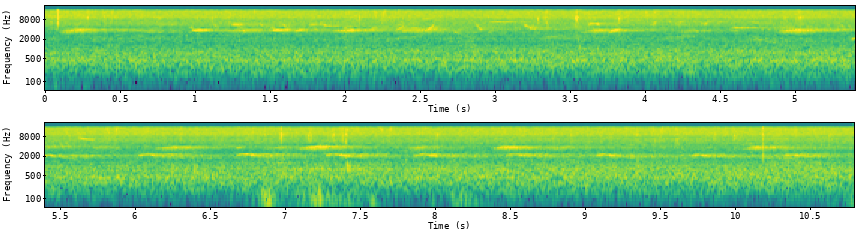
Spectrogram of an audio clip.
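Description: Faint outdoor ambience of small birds calling: short high chirps repeating about once a second, joined about halfway by a series of lower, short down-slurred notes about twice a second, over a steady hiss. A few faint low thumps a little after halfway.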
